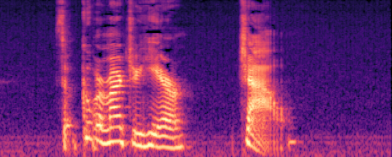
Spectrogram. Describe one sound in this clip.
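A cat meows twice up close.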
